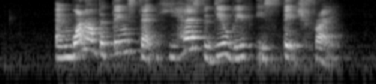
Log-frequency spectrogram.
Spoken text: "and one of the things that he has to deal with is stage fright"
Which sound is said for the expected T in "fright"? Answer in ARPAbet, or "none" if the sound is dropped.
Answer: none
